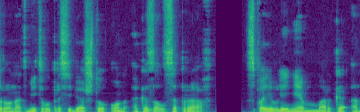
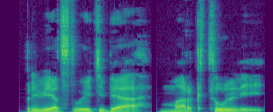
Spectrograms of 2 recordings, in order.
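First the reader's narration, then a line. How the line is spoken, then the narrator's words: Powerful booming voice. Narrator (Russian): Прогремел мощный голос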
